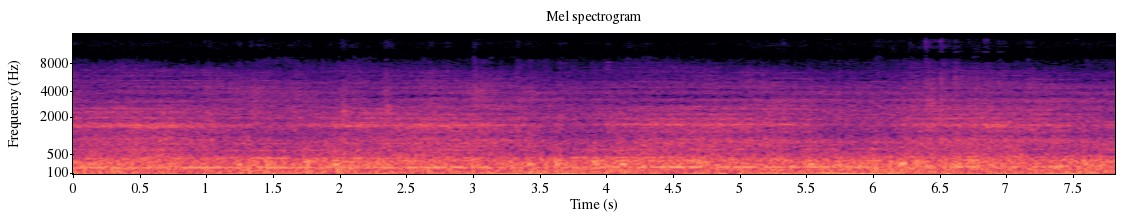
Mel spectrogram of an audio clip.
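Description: Tank cars of an oil train rolling steadily past, a continuous noise of steel wheels running on the rails with irregular small clicks.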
